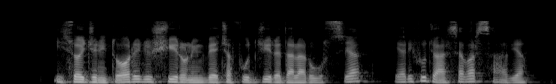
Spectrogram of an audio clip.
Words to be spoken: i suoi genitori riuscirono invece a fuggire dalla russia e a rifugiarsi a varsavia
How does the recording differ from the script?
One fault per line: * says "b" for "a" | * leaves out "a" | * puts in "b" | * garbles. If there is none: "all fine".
all fine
